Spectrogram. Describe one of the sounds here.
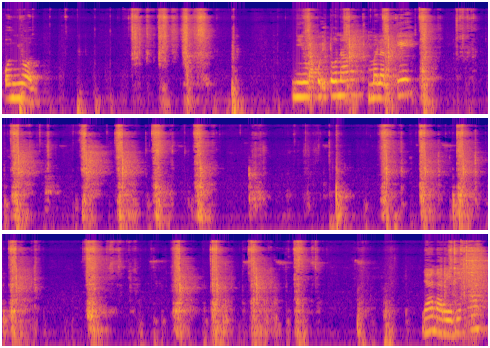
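A knife taps sharply on a wooden board as an onion is sliced.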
